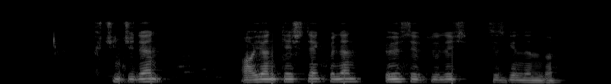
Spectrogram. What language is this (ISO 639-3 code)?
uig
